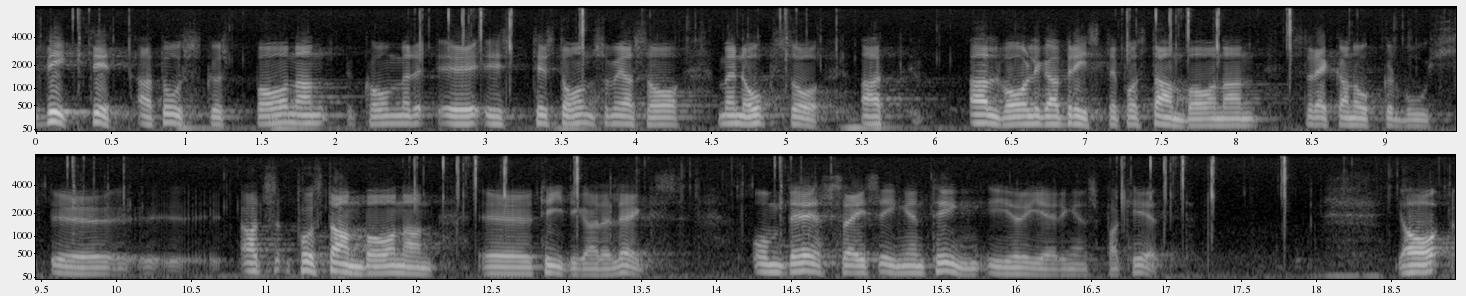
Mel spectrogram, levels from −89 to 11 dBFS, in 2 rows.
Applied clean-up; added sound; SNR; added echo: none; Crack; 16 dB; none.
